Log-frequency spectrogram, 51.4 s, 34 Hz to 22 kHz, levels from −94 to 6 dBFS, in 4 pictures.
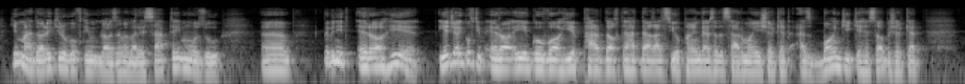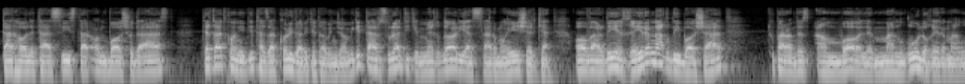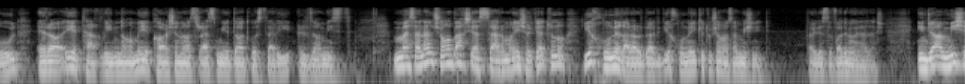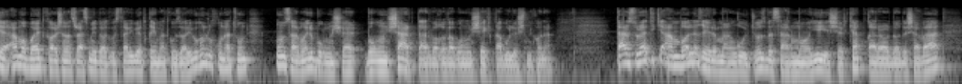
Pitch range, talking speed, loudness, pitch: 90-120 Hz, 155 wpm, -22 LUFS, 105 Hz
